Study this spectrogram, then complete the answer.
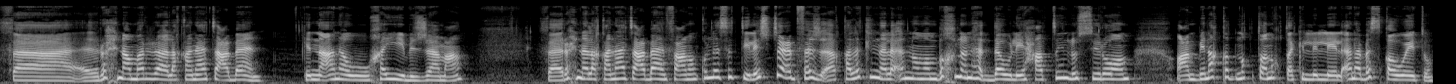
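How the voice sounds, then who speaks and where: Her loudness very even, a woman speaks high and lively at a moderate pace. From Syria, Suwayda countryside. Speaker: poet and educator. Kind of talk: interview storytelling.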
